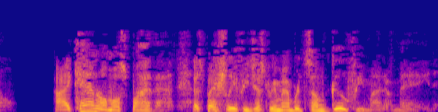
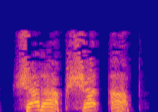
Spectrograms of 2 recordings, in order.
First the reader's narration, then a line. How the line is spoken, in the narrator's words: Ernie bellows to the others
